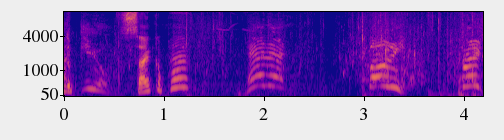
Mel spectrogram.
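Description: Water splashes as a man climbs out of a pool.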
